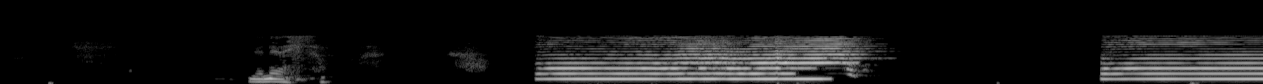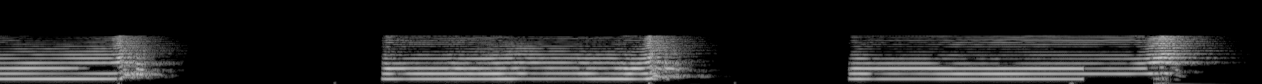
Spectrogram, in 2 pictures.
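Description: Four long, loud trumpet blasts, each held steady for a few seconds on a bright, buzzy tone that bends upward at the end, separated by short silences. A few faint handling noises come just before.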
